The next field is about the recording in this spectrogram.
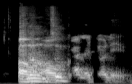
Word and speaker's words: Valladolid: Is it Charlotte, how do you pronounce it? Valladolid or whatever it's called. – Valladolid.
